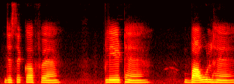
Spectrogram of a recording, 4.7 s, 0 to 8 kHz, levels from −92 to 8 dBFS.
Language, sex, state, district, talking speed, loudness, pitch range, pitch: Hindi, female, Uttar Pradesh, Lalitpur, 90 wpm, -21 LUFS, 195-215 Hz, 205 Hz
